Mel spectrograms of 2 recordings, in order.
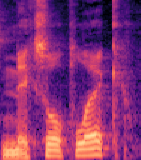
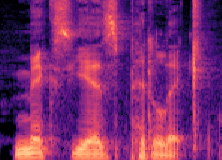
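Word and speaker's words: Mxyzptlk: Um a very common way that people pronounce his name is Mixelick. That is not the correct pronunciation. It's Mix Pitick.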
